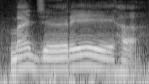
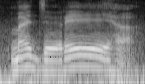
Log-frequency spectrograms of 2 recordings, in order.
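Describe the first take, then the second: First: The vowel after r is between a and i. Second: The vowel after r is between a and i.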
